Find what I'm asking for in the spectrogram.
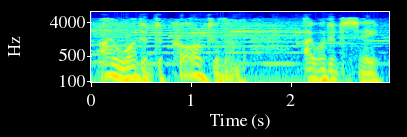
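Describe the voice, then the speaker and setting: An actor playing a haunted man who haltingly recounts a painful memory to his doctor, in old-time radio drama style. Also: fairly low pitch, sing-song, creaky. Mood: troubled. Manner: halting, anguished, stammering recollection. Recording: dull vintage radio recording, loud music behind.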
